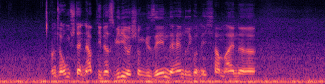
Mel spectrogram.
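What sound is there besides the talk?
car interior driving noise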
